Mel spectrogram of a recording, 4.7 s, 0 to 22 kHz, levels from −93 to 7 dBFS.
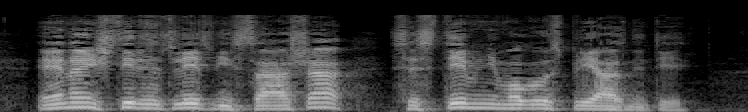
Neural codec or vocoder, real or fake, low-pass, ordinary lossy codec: none; real; 19.8 kHz; AAC, 32 kbps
